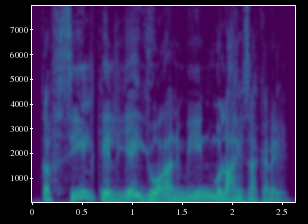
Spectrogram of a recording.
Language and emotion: Urdu, neutral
